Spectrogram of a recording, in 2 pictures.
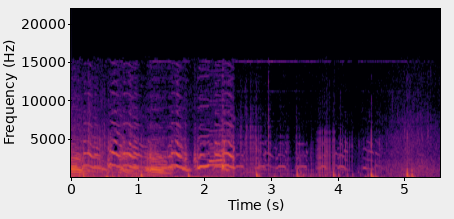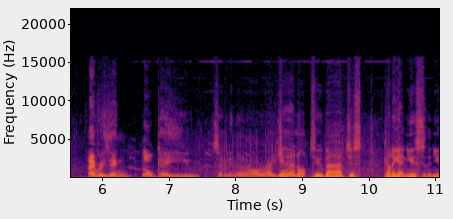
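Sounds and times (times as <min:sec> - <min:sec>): seagulls calling: 0:00.0 - 0:08.7
soft footsteps: 0:00.1 - 0:08.6.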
